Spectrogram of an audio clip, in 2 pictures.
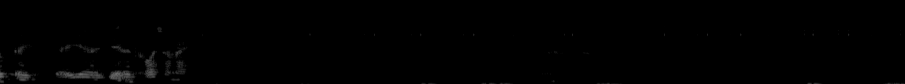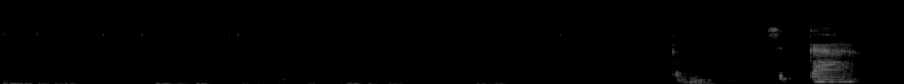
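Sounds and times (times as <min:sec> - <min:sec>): faint computer mouse clicks: 0:06.6 - 0:12.4, 0:14.6 - 0:14.8.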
